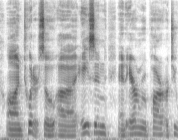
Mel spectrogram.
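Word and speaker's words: Acyn: on acen's page that's at a y a c n rhymes with jason on twitter so uh aysin and aaron rupar are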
